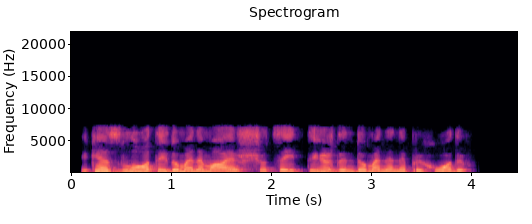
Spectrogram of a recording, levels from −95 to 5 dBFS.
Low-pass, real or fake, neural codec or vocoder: 7.2 kHz; real; none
